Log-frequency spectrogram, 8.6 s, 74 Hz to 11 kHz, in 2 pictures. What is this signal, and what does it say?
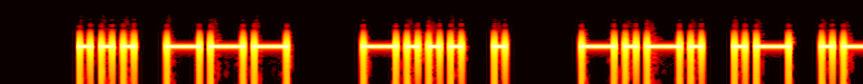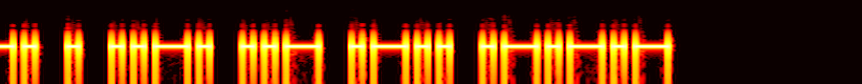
Morse code, heard as a keyed tone, about 22 wpm, 700 Hz. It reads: SO BE CAREFUL.
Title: A Sound Of Thunder 22wpm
